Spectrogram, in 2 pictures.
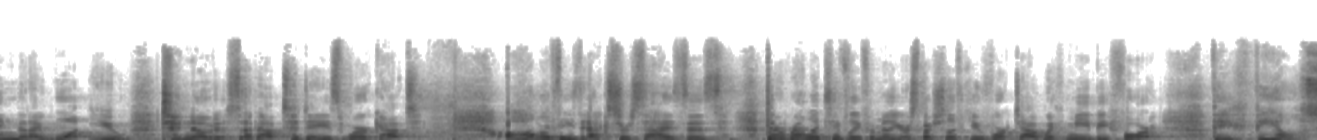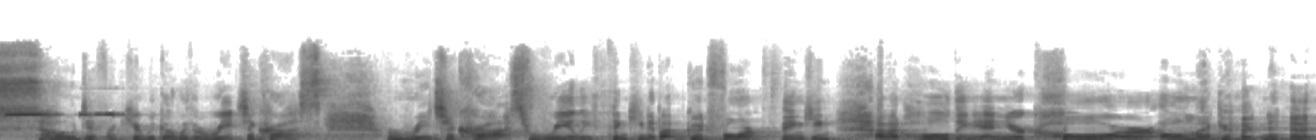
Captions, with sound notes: that I want you to notice about today's workout. All of these exercises, they're relatively familiar. Especially if you've worked out with me before. They feel so different. (timer beeps) Here we go with the Reach Across. Reach across, really thinking about good form. Thinking about holding in your core, Oh my goodness!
